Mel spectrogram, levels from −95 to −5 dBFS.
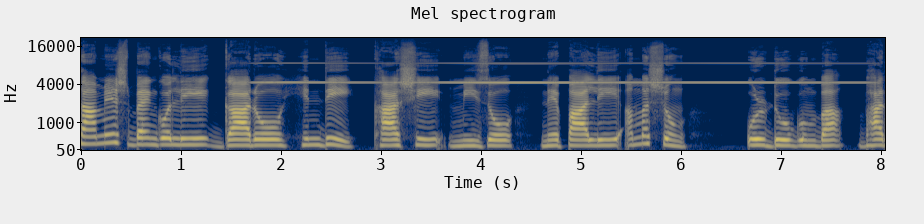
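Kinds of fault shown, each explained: Feedback whistle: from 1.61 s to the end, a thin, steady whistle at 4.3 kHz sits under the speech, roughly 10 dB below it and swelling and fading slowly in level. The likely cause is a loudspeaker-to-microphone loop held just at the edge of feedback. At that point the loop gain at one frequency is close to unity, so the tone keeps circulating and sustaining itself without building into a runaway howl, leaving a persistent pitched ring behind the talker.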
